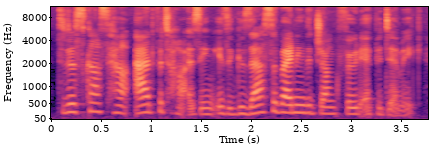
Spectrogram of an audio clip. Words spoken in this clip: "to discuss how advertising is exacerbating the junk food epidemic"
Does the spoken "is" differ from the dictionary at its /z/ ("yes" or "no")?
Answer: no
